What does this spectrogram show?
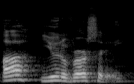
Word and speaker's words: university: is a university because even though university starts with the letter u the first sound of the word is not a vowel sound we don't say university we say university so that first sound is a ya sound which is a consonant sound so we say a university number eight is similar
